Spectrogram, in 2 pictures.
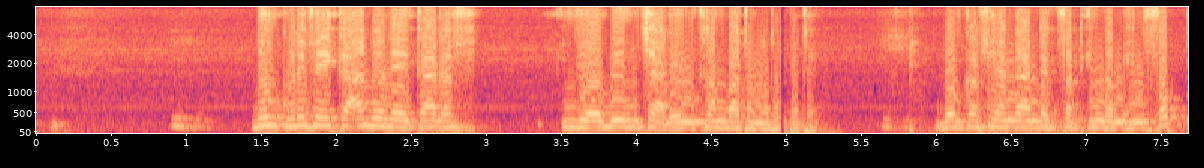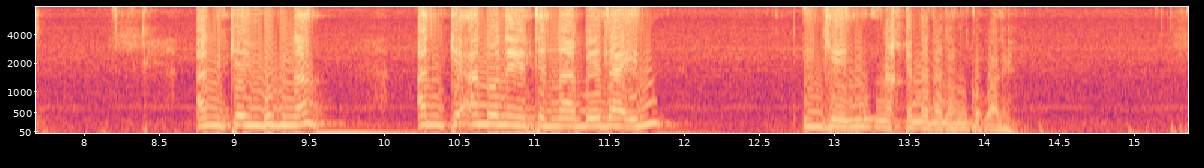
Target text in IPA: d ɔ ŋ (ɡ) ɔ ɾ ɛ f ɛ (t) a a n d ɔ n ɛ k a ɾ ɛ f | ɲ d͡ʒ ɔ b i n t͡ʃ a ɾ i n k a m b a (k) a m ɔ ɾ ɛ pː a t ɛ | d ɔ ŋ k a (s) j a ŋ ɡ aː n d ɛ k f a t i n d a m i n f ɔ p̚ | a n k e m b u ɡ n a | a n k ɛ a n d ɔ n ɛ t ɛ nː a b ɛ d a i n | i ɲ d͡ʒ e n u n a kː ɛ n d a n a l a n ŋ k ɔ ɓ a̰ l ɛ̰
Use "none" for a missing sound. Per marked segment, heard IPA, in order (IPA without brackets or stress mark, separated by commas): k, k, t, f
